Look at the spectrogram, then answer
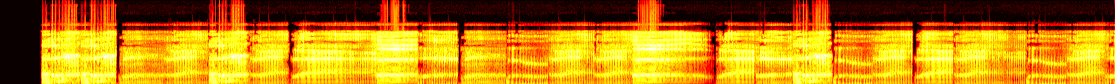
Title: Talking Ben burping to twinkle twinkle little star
